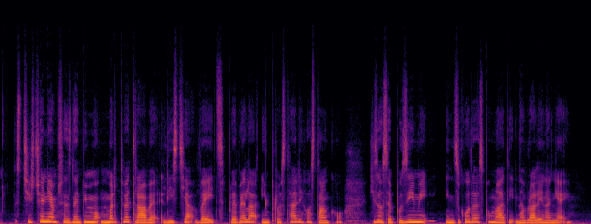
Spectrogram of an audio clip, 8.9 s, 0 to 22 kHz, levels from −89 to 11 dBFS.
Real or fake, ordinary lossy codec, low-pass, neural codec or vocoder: fake; none; 19.8 kHz; autoencoder, 48 kHz, 128 numbers a frame, DAC-VAE, trained on Japanese speech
